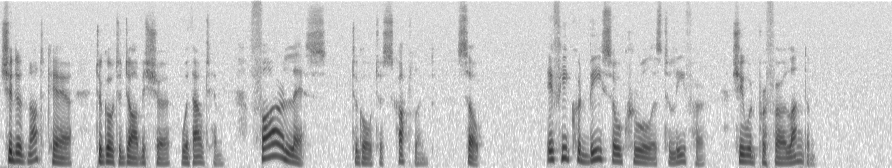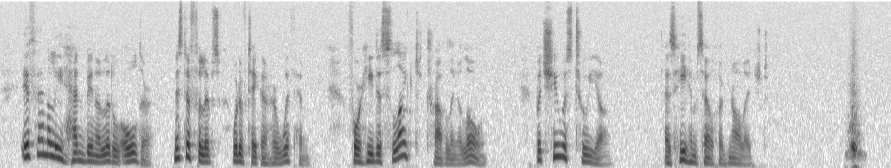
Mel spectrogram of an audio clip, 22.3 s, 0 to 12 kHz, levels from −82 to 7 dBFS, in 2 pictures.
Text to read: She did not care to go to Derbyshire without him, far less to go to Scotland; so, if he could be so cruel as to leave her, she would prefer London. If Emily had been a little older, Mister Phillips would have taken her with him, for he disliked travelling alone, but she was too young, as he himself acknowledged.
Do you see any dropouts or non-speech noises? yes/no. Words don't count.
yes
